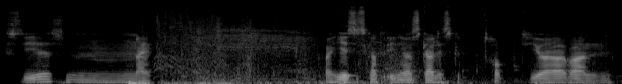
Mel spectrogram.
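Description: A man with a fairly low voice gives casual let's play commentary to a partner. His talk is slangy and colloquial, with faint game noise behind. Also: little pitch movement, unhurried. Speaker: let's player.

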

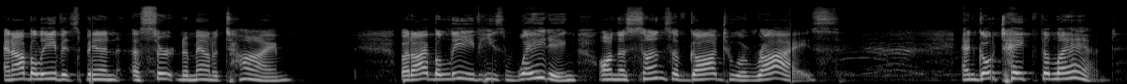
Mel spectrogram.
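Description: A woman's voice: a little high, slow pace, a bit bright. A woman preaching with fervor and emphatic exhortation, walking the stage with a handheld mic in a church sanctuary. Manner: fervent, emphatic, rising to exhortation; walks the stage while preaching. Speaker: guest preacher. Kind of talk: sermon. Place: church sanctuary, mid-sized, indoors. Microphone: handheld microphone.

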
